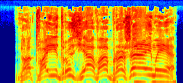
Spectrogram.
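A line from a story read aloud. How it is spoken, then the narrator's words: Yelling. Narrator (Russian): заорал он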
